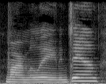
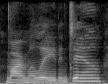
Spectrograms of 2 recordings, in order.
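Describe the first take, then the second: Both takes have the same delivery.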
